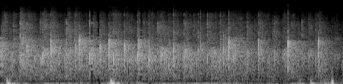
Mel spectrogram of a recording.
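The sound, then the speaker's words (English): An audience at an event applauds steadily, many hands clapping at once in a dense, continuous patter at moderate loudness, with a few lower thumps mixed in and no one speaking, giving a round of applause to two guests. “I want to thank both Juan and Reina for being here and give them a round of applause”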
